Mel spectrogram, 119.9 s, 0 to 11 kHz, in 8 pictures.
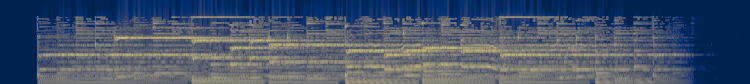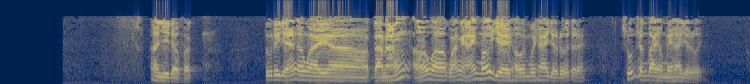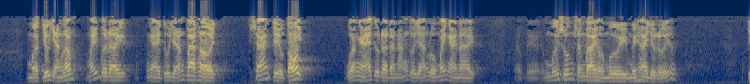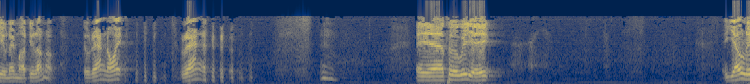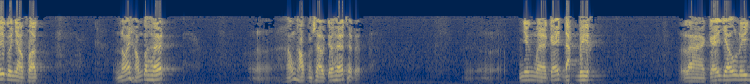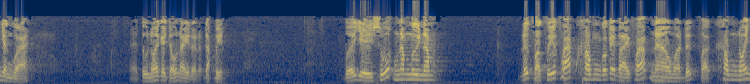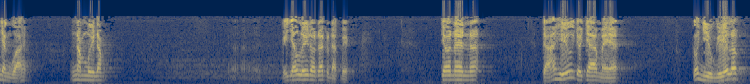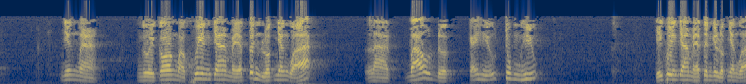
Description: Nghe Mp3 thuyết pháp Nhân Quả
